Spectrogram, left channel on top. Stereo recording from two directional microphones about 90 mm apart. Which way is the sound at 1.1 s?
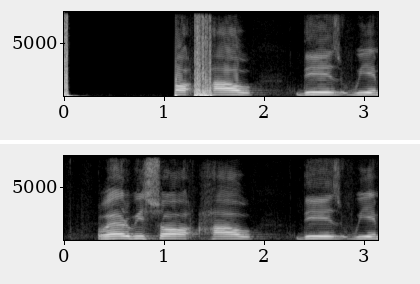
50° left (ahead or behind).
